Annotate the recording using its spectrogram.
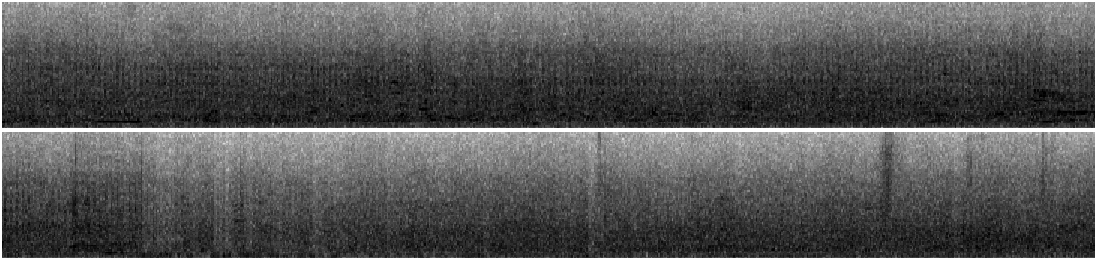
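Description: Busy city street ambience: steady traffic noise with passers-by talking indistinctly.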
